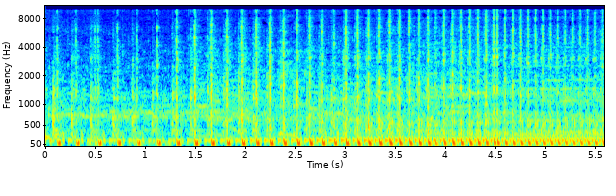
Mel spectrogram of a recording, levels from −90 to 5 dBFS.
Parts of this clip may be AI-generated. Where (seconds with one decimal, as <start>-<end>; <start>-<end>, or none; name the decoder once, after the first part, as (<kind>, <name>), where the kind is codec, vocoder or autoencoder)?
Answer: 0.0-0.5 (vocoder, BigVGAN v2); 3.9-4.5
